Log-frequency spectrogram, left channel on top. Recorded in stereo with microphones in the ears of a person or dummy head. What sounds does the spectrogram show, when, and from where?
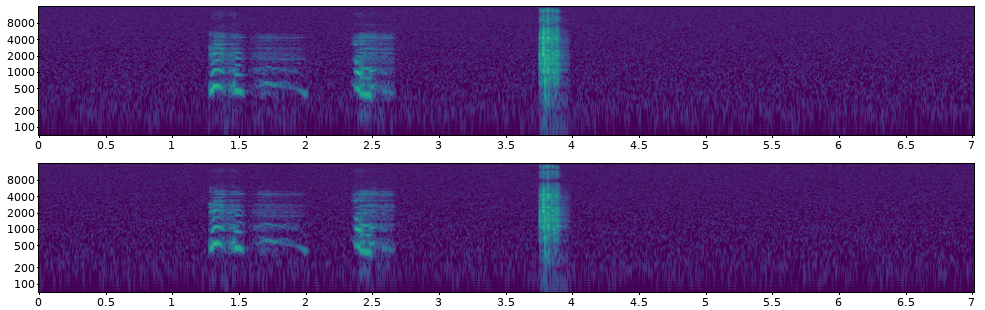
1.3 s a gasp: centre (ahead or behind)
3.8 s a camera shutter: 10° left (ahead or behind)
